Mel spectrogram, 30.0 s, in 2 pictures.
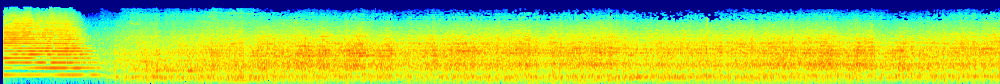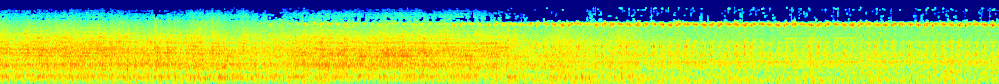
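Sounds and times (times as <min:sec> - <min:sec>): locomotive horn: 0:00.0 - 0:01.6
train wheels clattering on rails: 0:01.6 - 0:29.9.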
